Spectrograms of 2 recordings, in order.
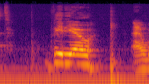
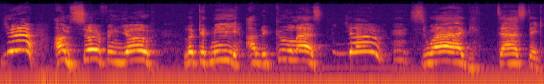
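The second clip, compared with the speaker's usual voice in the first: high, whooping show-off surfer dude; mock-cool surfer bragging; 6 semitones higher, slower than usual. Imagining surfing on a unicorn's back, whooping show-off. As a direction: crow it out high, stretching the words. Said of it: "and be like".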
